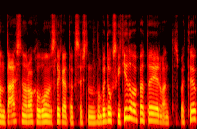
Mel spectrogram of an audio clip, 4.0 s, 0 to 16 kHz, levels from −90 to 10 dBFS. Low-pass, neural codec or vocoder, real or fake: 10.8 kHz; none; real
